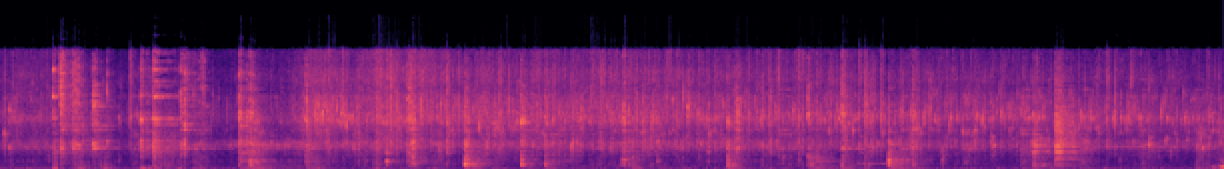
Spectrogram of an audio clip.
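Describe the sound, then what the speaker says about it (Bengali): Chopped onions dropped into hot oil for an egg bhurji, frying with a steady close sizzle and bursts of stirring and scraping throughout, with a faint watery hiss alongside. "তেলটা গরম হয়ে গেছে, আমি পেঁয়াজগুলো দিয়ে দিলাম।"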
